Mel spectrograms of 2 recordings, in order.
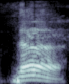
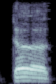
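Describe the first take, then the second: First: The word begins with a th sound. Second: The word begins with a d sound. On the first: The speaker calls it right. "oh, you're right" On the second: The speaker calls it wrong. "y'all saying D. Is like duh"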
